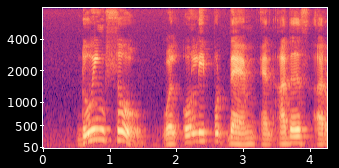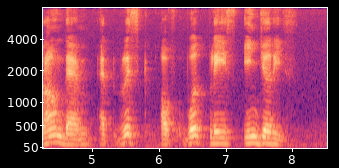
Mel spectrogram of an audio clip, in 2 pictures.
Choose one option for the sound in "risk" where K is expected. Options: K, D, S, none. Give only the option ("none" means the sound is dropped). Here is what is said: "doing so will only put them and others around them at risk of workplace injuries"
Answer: K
